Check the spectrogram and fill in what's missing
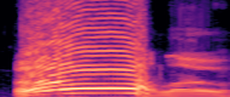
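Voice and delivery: loud mic test. Real, not acted. Mic test, shouting greeting.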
